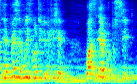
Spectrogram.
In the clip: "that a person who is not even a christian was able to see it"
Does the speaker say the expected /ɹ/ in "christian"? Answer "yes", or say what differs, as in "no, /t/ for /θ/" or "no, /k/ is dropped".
no, /l/ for /ɹ/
